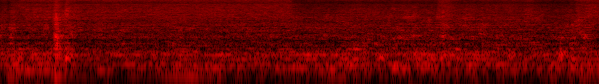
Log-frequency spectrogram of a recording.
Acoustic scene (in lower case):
restroom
